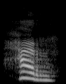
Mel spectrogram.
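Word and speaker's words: حَرّ: For example, here are two words that have the same letters but are pronounced differently and have different meanings because of the difference in voweling. Har means hot, while hur means free.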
